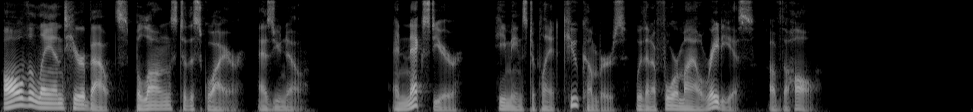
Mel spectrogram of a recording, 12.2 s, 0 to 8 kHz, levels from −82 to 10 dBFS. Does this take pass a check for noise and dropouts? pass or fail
pass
